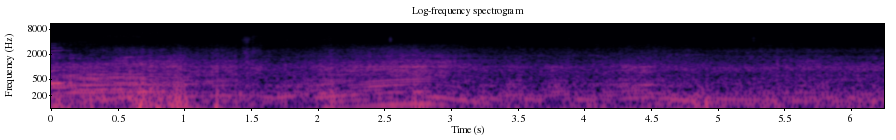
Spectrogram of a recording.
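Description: Honda Click scooter accelerating hard, engine whir rising steadily with wind rush over it, close and fairly loud, with a few bumps along the way.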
